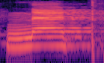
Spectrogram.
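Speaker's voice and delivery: net with short e; English example word. Shown as a demonstration. Teacher demonstrating नेट with a short e. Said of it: "जैसे".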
